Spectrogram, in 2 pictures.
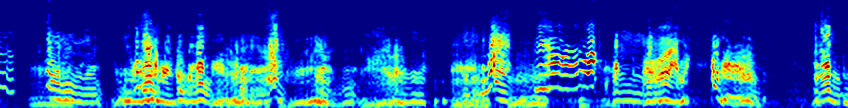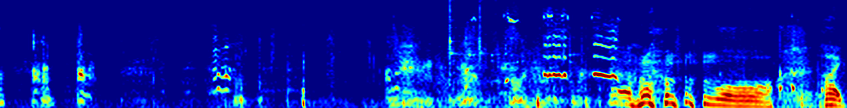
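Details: Beagle puppies playing outside in their enclosure, trading a dense stream of rough growls, grunts and short yips during play, with a brief lull midway, then more wavering whiny growls.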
